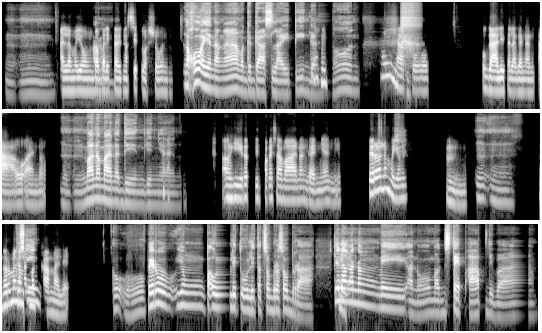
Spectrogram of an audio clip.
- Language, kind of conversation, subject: Filipino, unstructured, Paano mo ipinaliliwanag sa iba na mali ang kanilang ginagawa?
- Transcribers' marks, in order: chuckle; distorted speech; static; tapping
